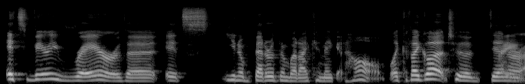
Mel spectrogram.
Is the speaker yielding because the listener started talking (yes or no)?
no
